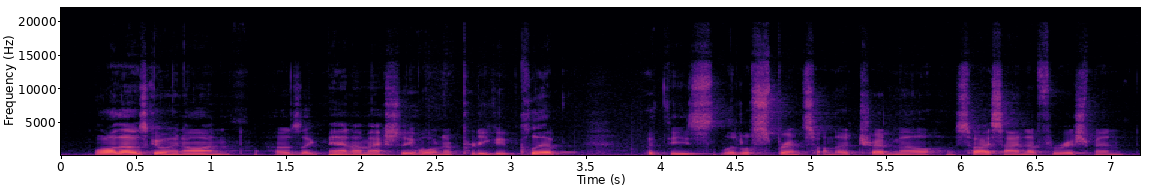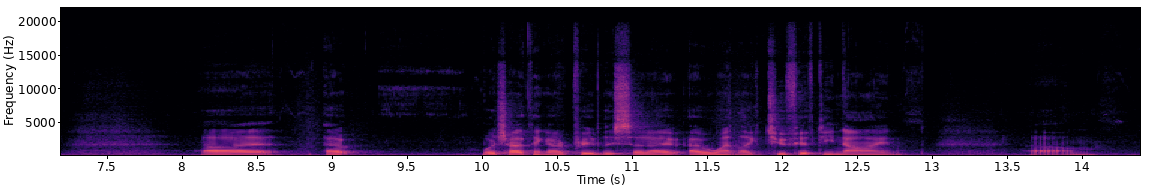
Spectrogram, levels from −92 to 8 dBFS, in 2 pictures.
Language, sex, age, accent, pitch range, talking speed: English, male, 20-39, American, 115-130 Hz, 175 wpm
